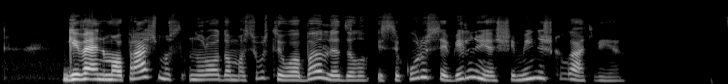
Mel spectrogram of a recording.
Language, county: Lithuanian, Kaunas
